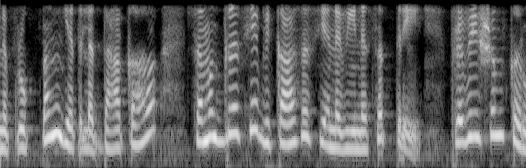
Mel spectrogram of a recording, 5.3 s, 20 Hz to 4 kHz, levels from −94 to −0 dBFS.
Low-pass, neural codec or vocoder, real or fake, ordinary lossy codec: 3.6 kHz; autoencoder, 48 kHz, 128 numbers a frame, DAC-VAE, trained on Japanese speech; fake; none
